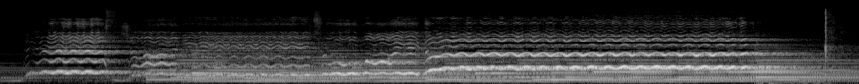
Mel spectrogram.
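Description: A woman's classical operatic voice sings a phrase with wide vibrato. The phrase climbs to a long held high note near the middle and fades out near the end, over sustained piano chords.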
